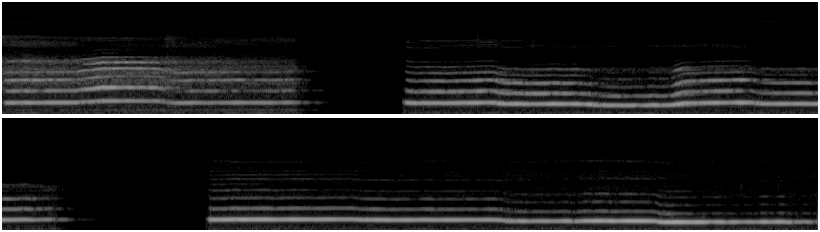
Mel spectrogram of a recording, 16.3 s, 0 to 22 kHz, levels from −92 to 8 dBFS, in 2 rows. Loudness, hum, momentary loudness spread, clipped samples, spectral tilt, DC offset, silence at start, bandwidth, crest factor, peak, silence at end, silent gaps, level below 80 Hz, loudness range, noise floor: -40 LUFS; none; 10 LU; under 0.1%; -6 dB/octave; under 0.1%; 0 s; 6.4 kHz; 12 dB; -28 dBFS; 0 s; 9.22-9.94 s, 10.02-10.19 s; -76 dBFS; 6 LU; under -90 dBFS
